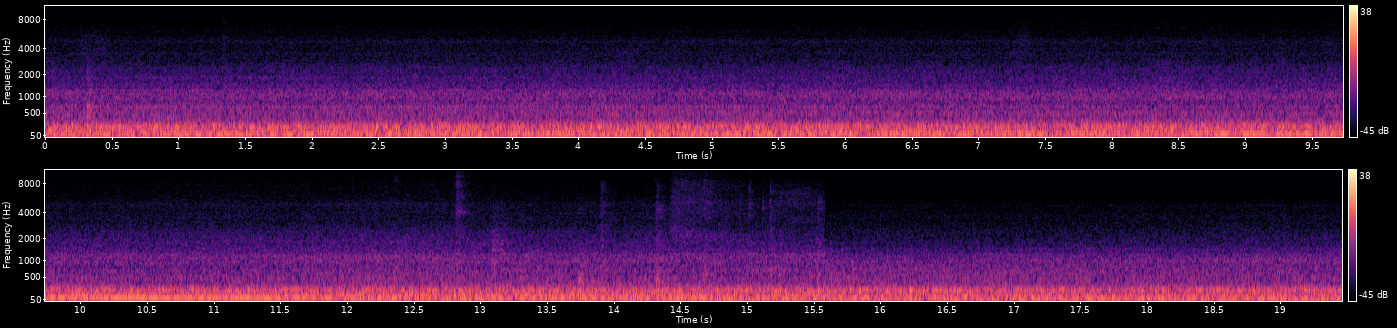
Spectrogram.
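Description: Steady cabin noise of a diesel multiple-unit passenger train under way: a low engine drone and the rumble of wheels on the rails. A short hiss comes about three-quarters of the way through.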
